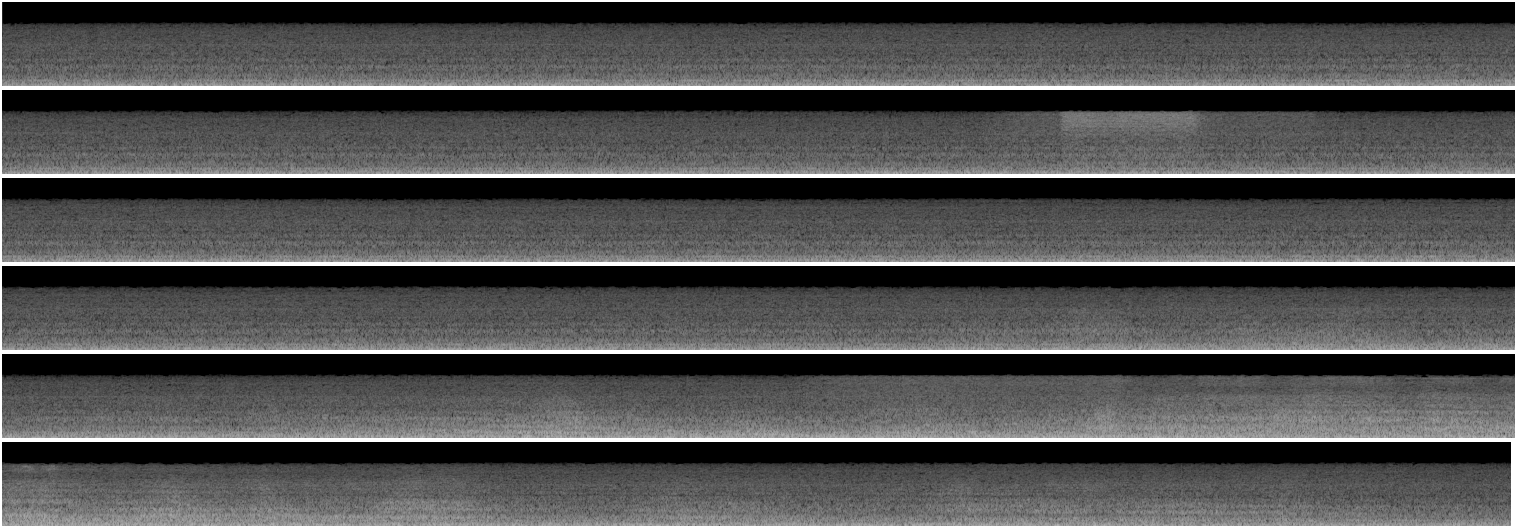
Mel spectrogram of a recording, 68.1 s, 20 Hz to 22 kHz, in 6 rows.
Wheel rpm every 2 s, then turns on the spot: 0, 0, 0, 0, 0, 0, 0, 0, 0, 0, 0, 0, 0, 0, 0, 0, 0, 0, 0, 0, 0, 0, 0, 0, 0, 0, 0, 0, 0, 0, 0, 0, 0, 0.
none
